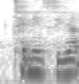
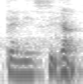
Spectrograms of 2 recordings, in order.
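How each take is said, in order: First: The name begins with a clear T sound. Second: The name begins with a sound between D and T. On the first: The speaker calls it wrong. "not Tenesia" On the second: The speaker calls it right. "It's Denisia"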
